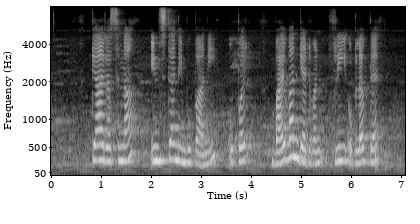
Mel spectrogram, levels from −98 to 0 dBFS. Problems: echo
